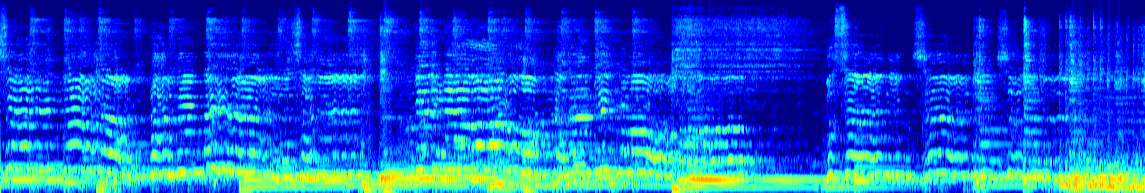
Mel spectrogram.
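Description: A man singing, accompanied by a bağlama (long-necked Turkish saz) and an acoustic guitar, with the strings played harder and louder near the end.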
